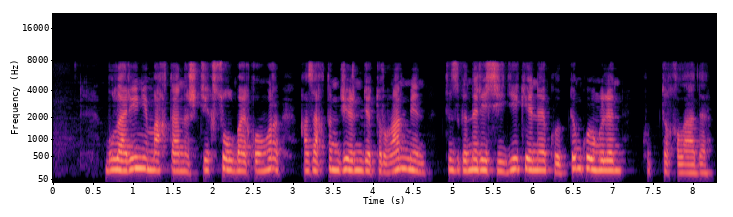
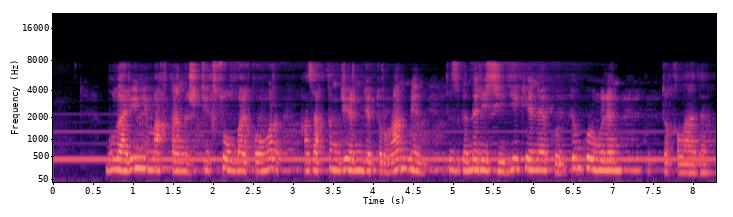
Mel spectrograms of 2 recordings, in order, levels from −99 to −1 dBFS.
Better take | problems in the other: first | background sound (Telephone); 11 dB below the speech // room echo; dies away in 2.8 s

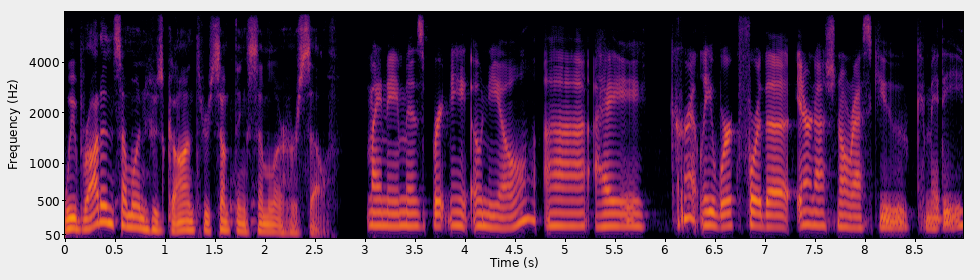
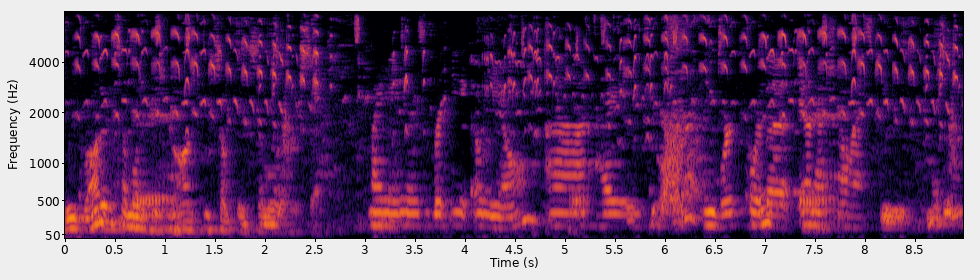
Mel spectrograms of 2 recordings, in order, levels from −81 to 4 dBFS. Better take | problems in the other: first | noise reduction (classical method WPE with log-MMSE)

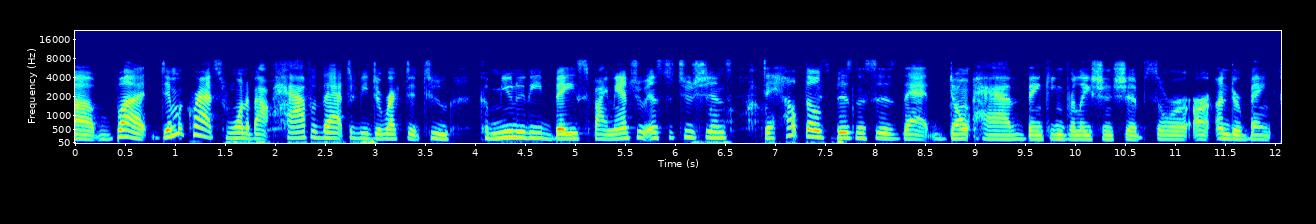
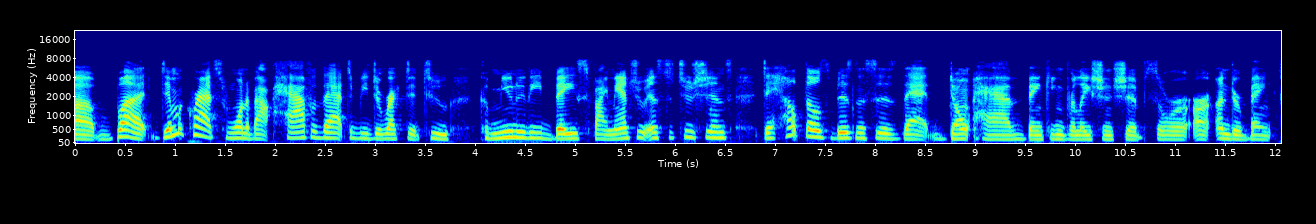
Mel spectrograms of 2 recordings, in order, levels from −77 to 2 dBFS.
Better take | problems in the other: second | noise reduction (neural mask model RNNoise)

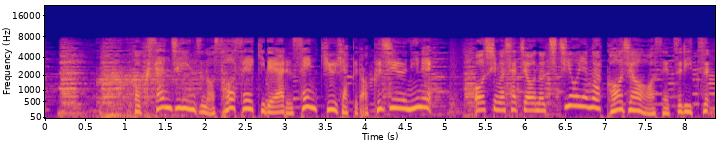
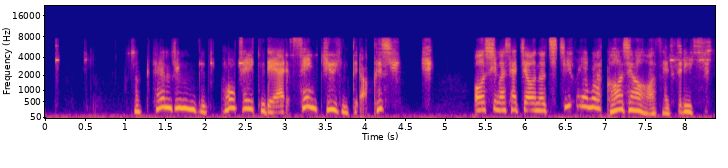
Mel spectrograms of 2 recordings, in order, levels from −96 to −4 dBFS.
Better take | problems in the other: first | noise reduction (neural diffusion model UNIVERSE++)

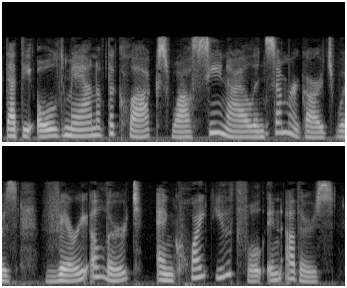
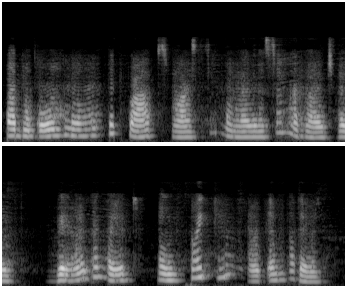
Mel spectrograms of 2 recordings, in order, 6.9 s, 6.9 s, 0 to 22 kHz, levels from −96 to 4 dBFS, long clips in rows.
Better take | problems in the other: first | noise reduction (neural mask model DeepFilterNet 3)

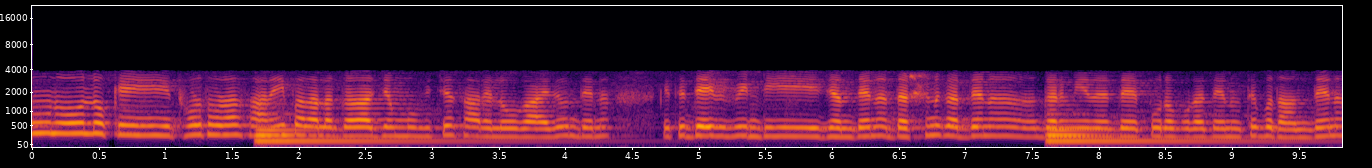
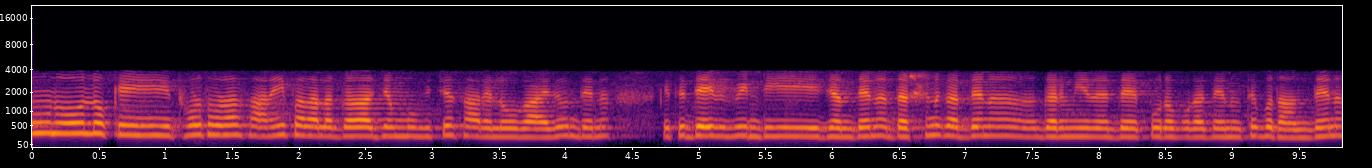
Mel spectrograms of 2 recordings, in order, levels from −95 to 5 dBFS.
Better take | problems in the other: second | background sound (Piano); 9 dB below the speech

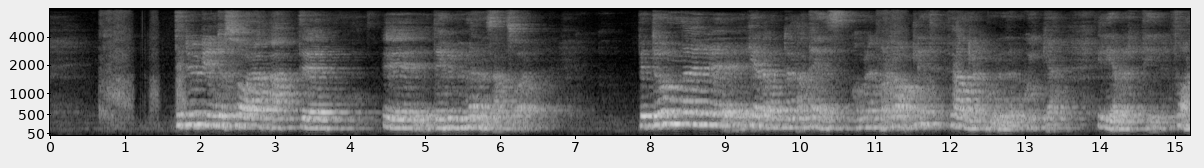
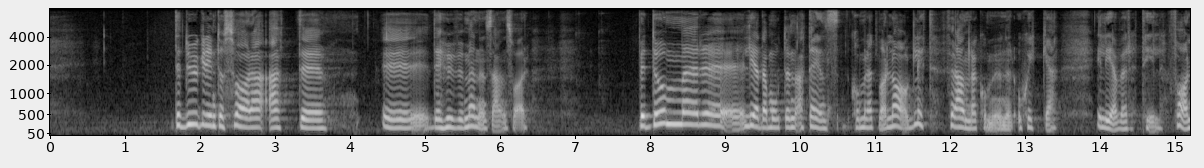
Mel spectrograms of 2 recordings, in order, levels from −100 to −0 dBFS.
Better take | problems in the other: second | background sound (Writing); 18 dB below the speech // room echo; dies away in 1.2 s

